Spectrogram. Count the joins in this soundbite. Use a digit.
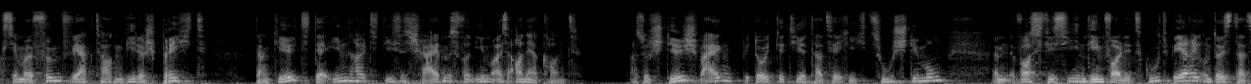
0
